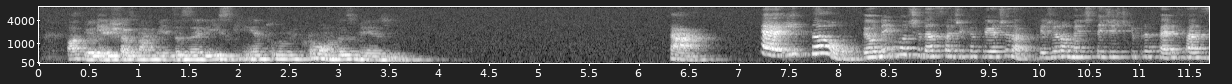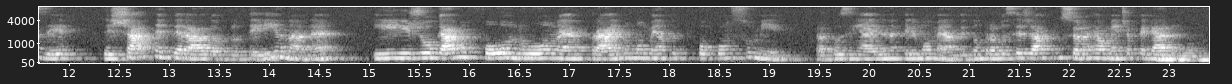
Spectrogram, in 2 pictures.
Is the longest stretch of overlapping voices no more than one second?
Yes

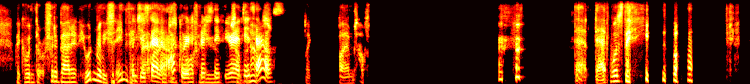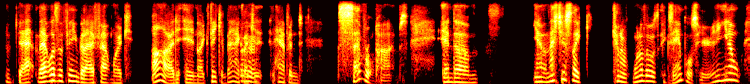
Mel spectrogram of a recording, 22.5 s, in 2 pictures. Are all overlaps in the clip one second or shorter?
No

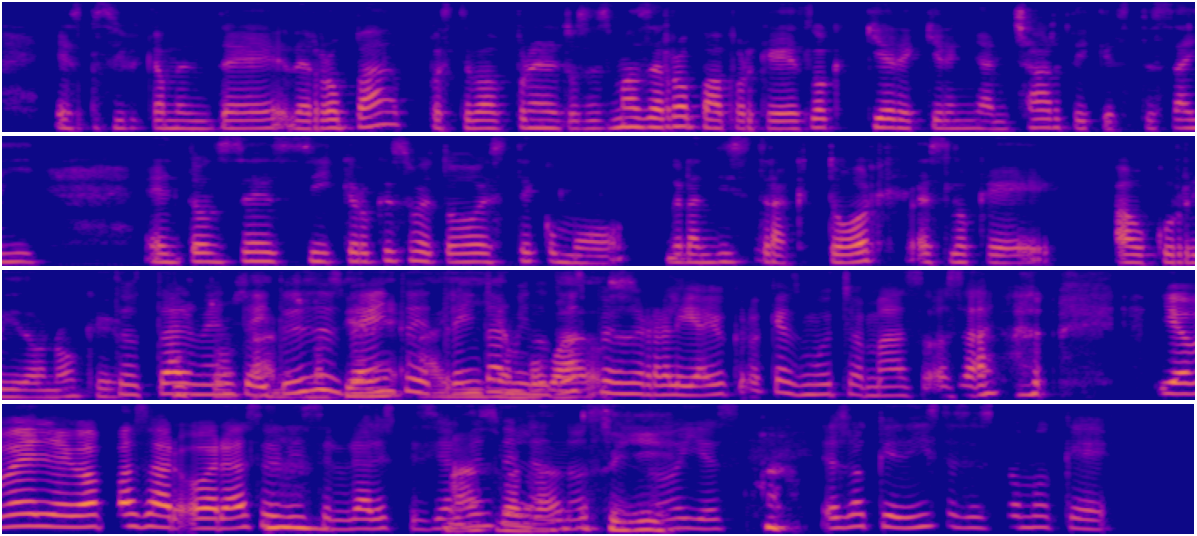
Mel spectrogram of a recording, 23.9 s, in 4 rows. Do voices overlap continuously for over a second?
Yes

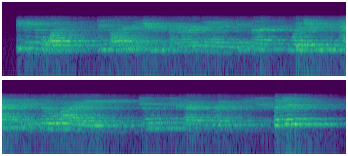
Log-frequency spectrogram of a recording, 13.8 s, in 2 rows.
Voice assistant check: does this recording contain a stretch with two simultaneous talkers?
No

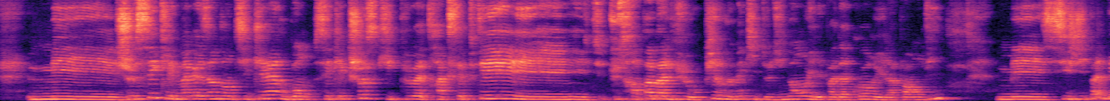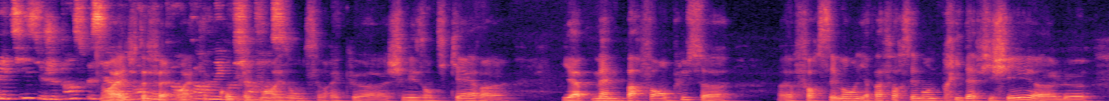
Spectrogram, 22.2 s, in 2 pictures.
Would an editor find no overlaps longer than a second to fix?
No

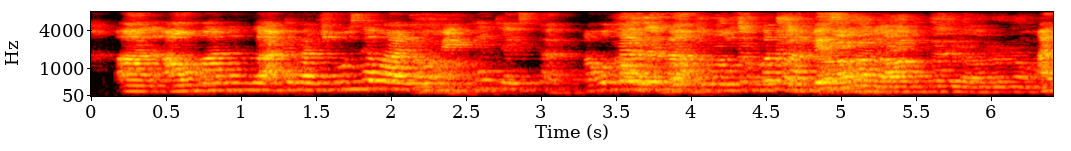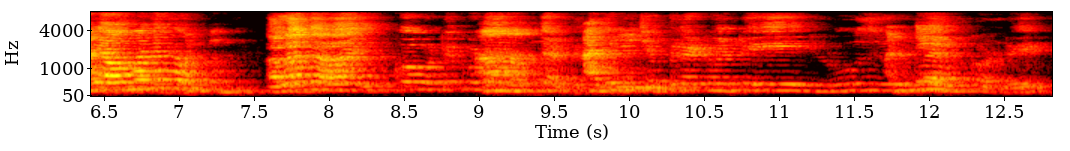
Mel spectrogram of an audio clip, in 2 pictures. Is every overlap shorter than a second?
No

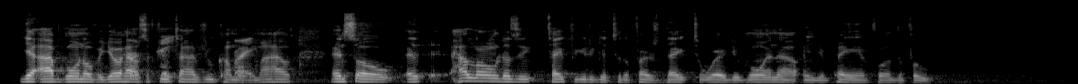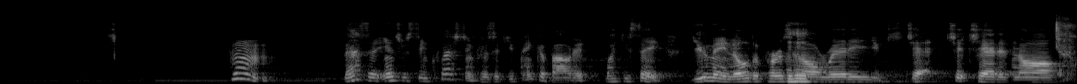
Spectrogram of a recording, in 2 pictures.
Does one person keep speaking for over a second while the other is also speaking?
No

